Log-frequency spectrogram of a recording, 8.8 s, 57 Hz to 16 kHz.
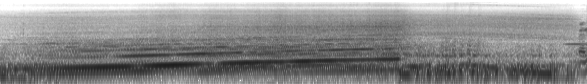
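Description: A supercharged C6 Corvette engine revs up loudly in a long rising sweep, holds high, then drops back to a rough idle with uneven throb.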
